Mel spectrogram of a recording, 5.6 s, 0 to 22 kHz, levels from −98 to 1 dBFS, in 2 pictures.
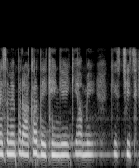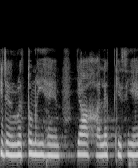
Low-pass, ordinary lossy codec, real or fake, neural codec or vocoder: none; none; real; none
